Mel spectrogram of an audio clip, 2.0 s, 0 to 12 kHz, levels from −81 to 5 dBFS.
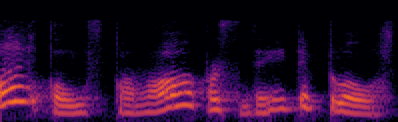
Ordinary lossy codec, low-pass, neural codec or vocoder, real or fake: Opus, 16 kbps; 7.2 kHz; codec, 16 kHz, 0.5 kbps, FreqCodec, larger model; fake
